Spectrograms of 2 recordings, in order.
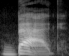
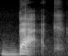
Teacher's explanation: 그런데 느낌상, 소리의 느낌상 늘어지는 느낌이 있는 거고 그 느낌이 드는 이유는 그 사운드의 유성음 소리가 묻어나와서 전체적으로 모음의 길이가 길게 느껴진다예요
